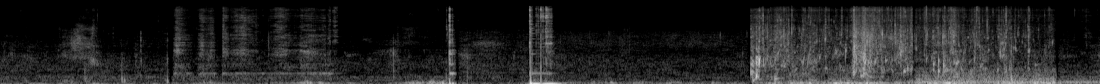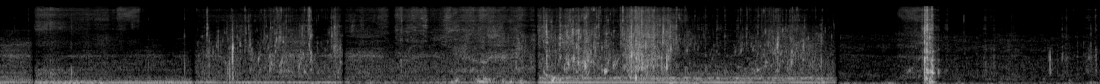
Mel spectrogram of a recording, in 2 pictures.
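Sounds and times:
river water splashing: 0:07.5 - 0:12.3, 0:12.9 - 0:19.4
steady low hum: 0:09.2 - 0:19.4.

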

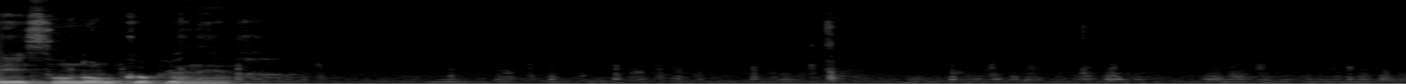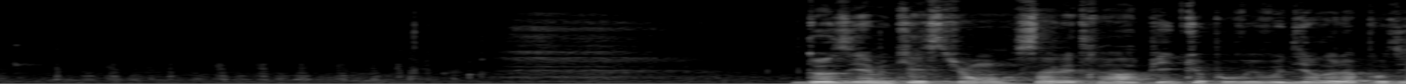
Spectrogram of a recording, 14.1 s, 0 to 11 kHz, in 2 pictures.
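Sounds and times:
stylus tapping and scratching on tablet: 0:00.0 - 0:09.4.

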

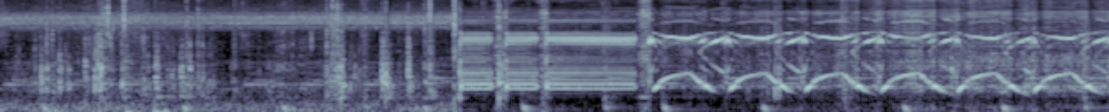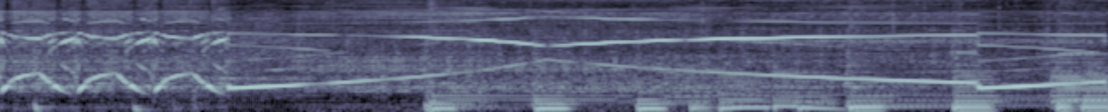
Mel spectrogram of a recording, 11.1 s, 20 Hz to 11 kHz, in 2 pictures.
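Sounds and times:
toy electronic siren: 0:01.6 - 0:11.0.

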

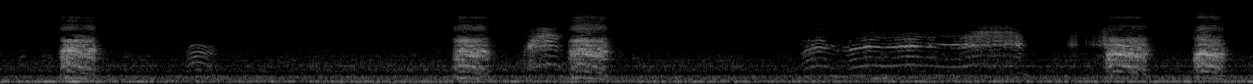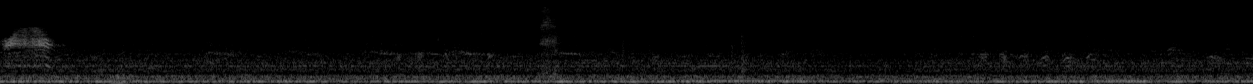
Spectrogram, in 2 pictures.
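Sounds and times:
steady low hum: 0:00.0 - 0:25.0
crow cawing: 0:00.6 - 0:01.1, 0:04.5 - 0:06.2, 0:09.9 - 0:13.1.

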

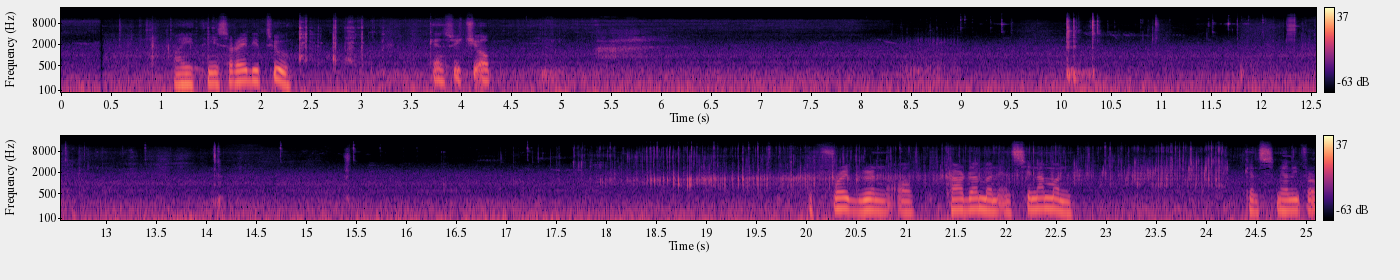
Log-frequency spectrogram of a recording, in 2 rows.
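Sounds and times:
steady low rumble: 0:00.0 - 0:15.4.

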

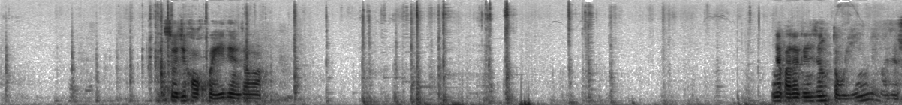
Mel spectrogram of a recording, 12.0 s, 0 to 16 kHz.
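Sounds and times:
cabinet latches clicking: 0:01.0 - 0:09.0.

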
